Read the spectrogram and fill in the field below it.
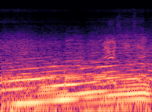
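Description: A Honda Civic Si engine revs hard as VTEC engages, a loud, rising harmonic whine climbing steadily in pitch over about two seconds without speech.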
